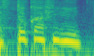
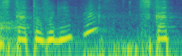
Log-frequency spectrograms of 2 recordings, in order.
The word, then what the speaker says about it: scatophilie: La stocophilie. Non, la scatophilie.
